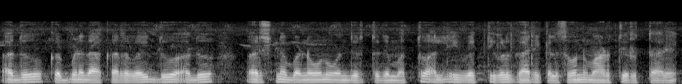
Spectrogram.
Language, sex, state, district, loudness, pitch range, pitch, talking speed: Kannada, male, Karnataka, Koppal, -16 LUFS, 100-110 Hz, 105 Hz, 115 wpm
